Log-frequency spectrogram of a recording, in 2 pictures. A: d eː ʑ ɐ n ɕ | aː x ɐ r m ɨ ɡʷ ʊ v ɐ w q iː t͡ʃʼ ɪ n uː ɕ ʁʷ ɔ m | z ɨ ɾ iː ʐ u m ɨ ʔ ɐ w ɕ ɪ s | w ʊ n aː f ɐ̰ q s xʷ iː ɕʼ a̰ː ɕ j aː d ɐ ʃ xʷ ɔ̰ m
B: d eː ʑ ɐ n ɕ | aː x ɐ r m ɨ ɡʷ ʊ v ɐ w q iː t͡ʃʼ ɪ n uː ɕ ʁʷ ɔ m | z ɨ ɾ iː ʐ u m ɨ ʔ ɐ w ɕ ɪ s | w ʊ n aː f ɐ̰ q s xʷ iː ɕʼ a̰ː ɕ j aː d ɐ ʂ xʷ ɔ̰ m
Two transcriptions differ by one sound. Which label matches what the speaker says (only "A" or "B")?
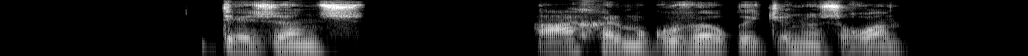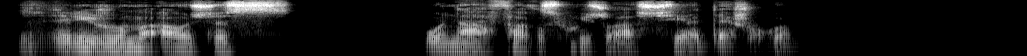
B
